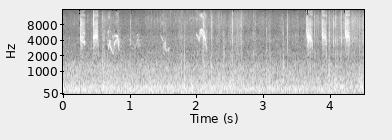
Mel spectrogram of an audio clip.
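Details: Sparrows arriving to be fed at Tenmangu shrine, 13 March 2021. Bright high chirps and short downslurred tweets come in scattered clusters throughout, over a constant low background hum.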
